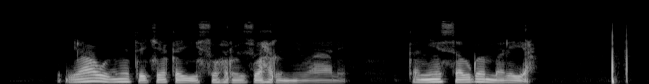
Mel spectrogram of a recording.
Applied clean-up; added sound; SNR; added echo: none; none; none; none.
